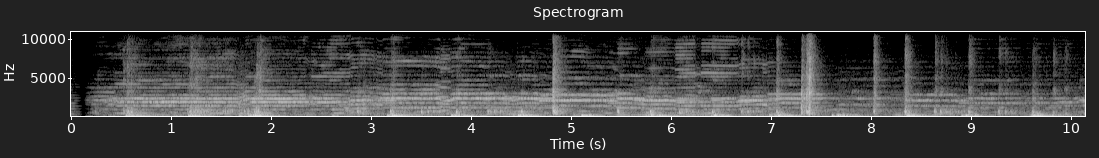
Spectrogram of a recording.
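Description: Pipe band playing: bagpipes sounding a tune over their steady drone, with drum strokes beating about two to three times a second.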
